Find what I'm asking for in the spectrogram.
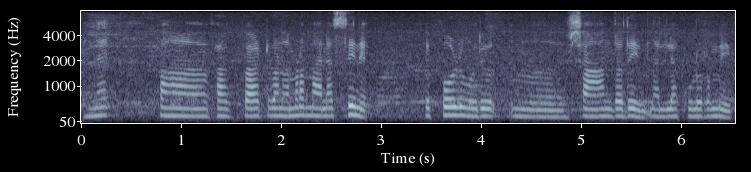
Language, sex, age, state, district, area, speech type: Malayalam, female, 30-45, Kerala, Alappuzha, rural, spontaneous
